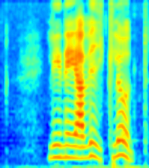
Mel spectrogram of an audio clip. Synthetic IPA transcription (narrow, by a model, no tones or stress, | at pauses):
lɪneaviːklɵnd̪̥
